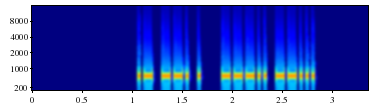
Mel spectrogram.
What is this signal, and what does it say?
Morse code, heard as a keyed tone, about 40 wpm, 700 Hz. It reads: AGE 87
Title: K1USN SST QSO Practice 40wpm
